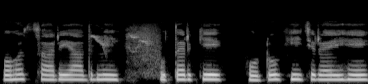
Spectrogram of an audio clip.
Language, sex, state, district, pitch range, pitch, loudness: Hindi, female, Bihar, Lakhisarai, 220-225 Hz, 225 Hz, -18 LUFS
